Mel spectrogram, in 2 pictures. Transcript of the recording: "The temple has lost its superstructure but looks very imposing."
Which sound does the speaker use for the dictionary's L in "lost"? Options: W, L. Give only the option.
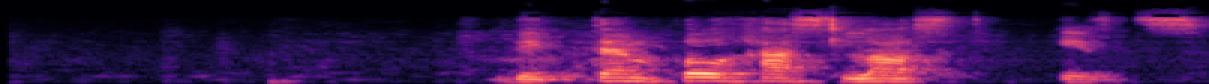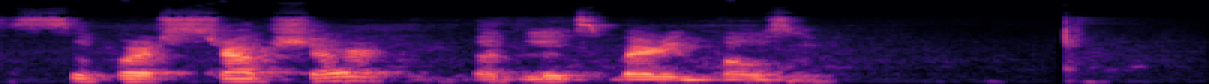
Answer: L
